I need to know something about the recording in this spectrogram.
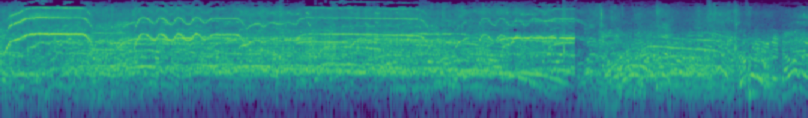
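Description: A packed crowd shouting and whistling as a bull runs the arena. Shrill whistles hold long, high notes and warble now and then over the mass of voices. The whistling stops abruptly about three-quarters of the way through, leaving shouting.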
